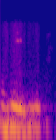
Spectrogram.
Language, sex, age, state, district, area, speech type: Maithili, male, 18-30, Bihar, Sitamarhi, rural, conversation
